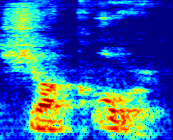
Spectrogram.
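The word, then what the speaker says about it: שחור: You know, like how and and uh you know, somebody probably laugh because I'm going to use this like Tupac Shakur Shakur. Think of it like that. Shakur.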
